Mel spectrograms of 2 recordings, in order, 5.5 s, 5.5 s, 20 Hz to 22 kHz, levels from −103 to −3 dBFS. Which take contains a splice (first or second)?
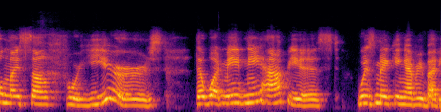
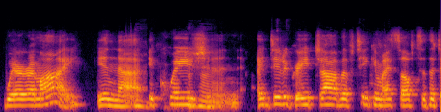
second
